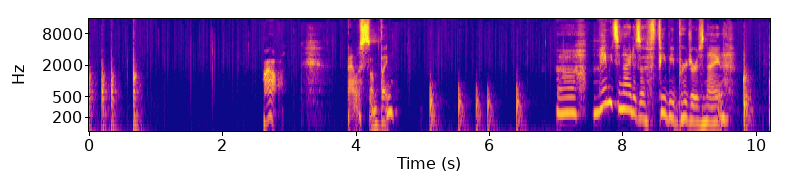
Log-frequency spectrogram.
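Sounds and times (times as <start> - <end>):
knocking on wood: 0.0 - 0.9, 5.1 - 6.6, 9.8 - 10.2
speech: 2.6 - 3.0, 4.0 - 4.7, 7.0 - 9.8
faint taps: 5.1 - 6.7.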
